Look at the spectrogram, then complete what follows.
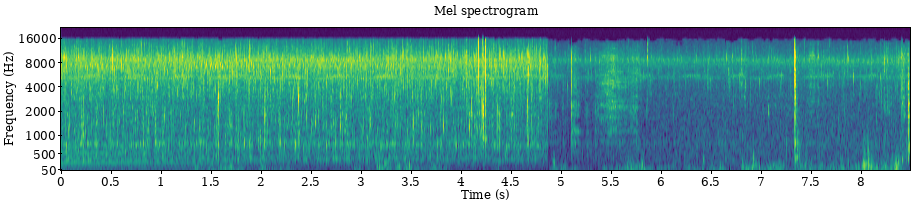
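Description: A thick curry gravy bubbling at a simmer in a pot, a busy crackle of small bursting bubbles, with background music fading out in the first second or so. About five seconds in the sound cuts to a quieter stretch with a few sharp clicks.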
